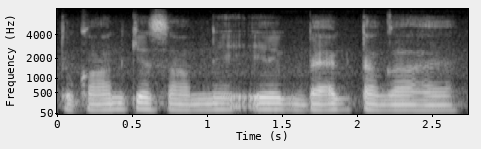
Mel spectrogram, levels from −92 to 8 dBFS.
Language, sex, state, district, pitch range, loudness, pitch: Hindi, male, Arunachal Pradesh, Lower Dibang Valley, 110-120 Hz, -16 LUFS, 115 Hz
